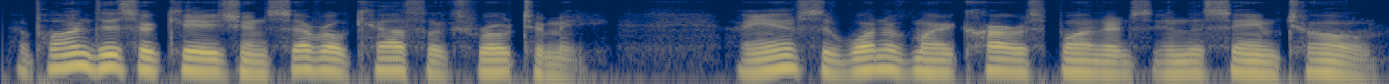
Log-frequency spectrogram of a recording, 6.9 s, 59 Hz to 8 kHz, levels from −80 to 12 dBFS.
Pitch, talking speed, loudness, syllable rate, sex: 120 Hz, 155 wpm, -17 LUFS, 5.2 syllables/s, male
